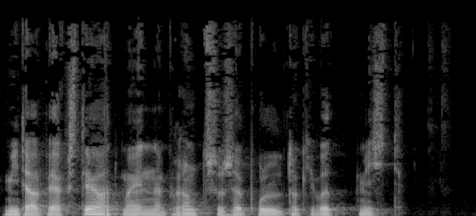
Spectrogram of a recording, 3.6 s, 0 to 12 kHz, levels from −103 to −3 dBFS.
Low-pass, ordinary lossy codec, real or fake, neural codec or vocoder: 10.8 kHz; MP3, 48 kbps; real; none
